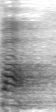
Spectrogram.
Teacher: ऊपरी दांत एवं निचले होंठ का मिलना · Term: दंतोष्ठ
